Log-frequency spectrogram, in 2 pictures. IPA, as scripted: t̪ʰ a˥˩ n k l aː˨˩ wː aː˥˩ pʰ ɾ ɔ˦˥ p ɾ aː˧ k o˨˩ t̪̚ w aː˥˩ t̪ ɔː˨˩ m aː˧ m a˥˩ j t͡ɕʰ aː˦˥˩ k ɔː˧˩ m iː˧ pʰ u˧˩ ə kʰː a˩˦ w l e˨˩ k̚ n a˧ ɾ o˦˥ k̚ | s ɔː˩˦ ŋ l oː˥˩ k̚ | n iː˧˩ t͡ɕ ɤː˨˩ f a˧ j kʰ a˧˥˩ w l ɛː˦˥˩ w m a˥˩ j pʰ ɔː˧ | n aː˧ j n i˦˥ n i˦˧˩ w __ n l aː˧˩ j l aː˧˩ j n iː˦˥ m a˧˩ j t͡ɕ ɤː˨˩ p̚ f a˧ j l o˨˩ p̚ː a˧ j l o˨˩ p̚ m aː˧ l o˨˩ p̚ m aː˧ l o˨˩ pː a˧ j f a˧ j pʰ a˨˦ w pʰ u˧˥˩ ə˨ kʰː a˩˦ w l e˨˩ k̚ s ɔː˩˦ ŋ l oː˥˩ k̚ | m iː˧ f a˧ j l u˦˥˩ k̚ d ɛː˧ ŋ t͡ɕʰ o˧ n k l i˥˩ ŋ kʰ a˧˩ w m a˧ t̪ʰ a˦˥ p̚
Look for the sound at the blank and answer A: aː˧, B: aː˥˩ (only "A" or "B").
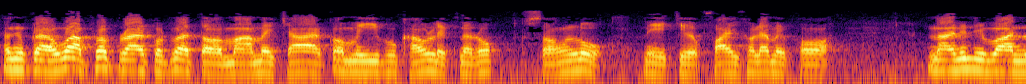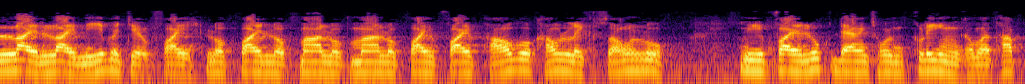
A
